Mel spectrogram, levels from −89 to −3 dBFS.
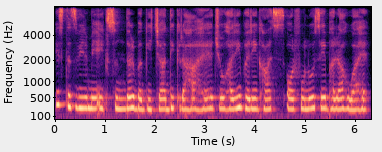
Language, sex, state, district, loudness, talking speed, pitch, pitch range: Hindi, female, Assam, Kamrup Metropolitan, -15 LUFS, 180 wpm, 240 Hz, 235-255 Hz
